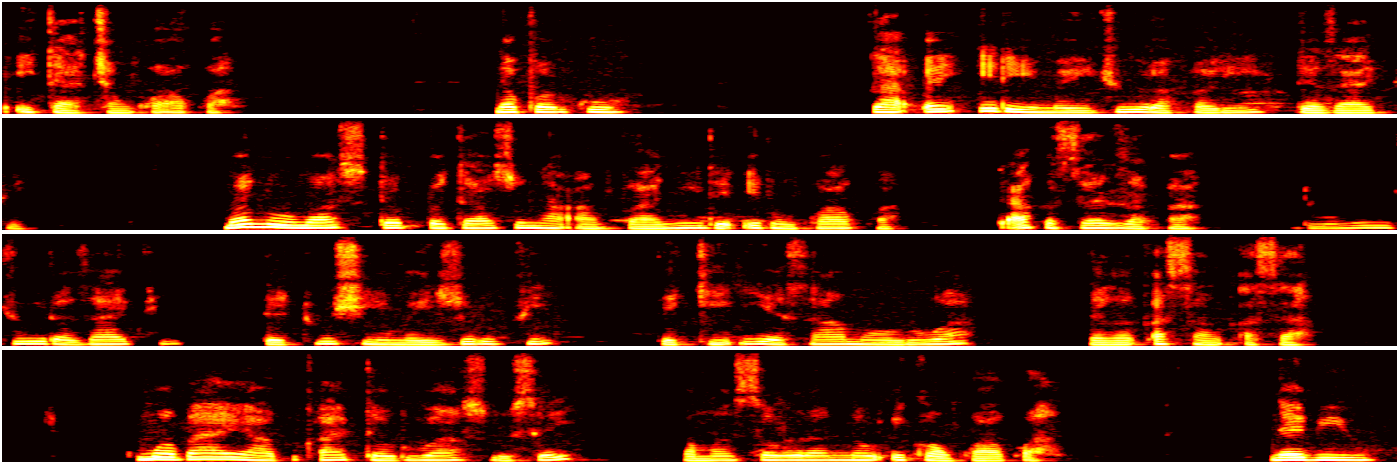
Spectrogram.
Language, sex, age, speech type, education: Hausa, female, 30-45, spontaneous, tertiary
